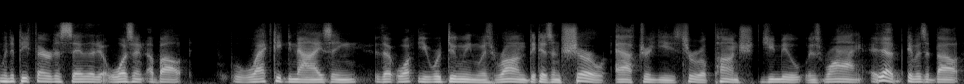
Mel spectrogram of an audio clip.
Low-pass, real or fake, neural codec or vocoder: 7.2 kHz; fake; codec, 16 kHz, 0.5 kbps, FunCodec, trained on Chinese and English, 25 frames a second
